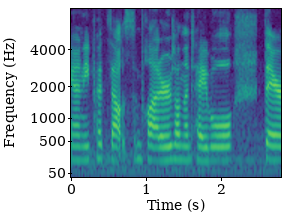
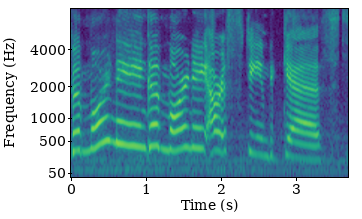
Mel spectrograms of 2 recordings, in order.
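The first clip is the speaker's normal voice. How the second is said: high, swooping, sing-song calling out; 8 semitones higher, 3 dB louder than usual. Narrating the scene, voice Mary greeting guests coming down for breakfast: Mary character voice calling out. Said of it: "and [name] and [name] are sitting at the table having their morning tea and discussing the success of the evening. / [name] calls to you as you're coming down and come join us for breakfast. / and [na".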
